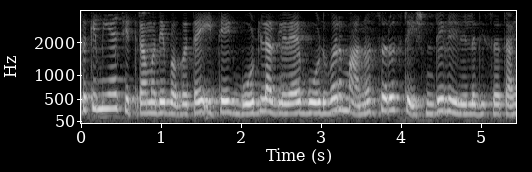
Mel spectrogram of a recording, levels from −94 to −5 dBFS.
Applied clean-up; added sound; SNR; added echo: none; none; none; reverberation time 0.5 s.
